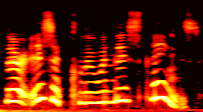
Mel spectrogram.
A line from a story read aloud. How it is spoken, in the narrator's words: she exclaimed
